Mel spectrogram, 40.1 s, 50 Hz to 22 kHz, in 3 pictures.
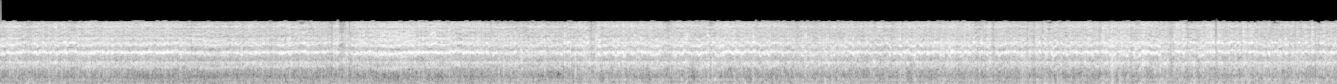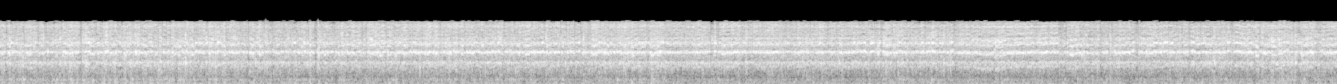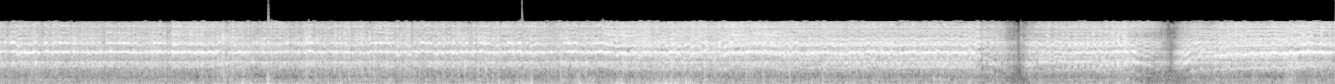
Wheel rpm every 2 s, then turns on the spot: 240, 230, 220, 230, 230, 230, 230, 230, 220, 230, 240, 230, 230, 230, 230, 230, 230, 210, 140, 140.
none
